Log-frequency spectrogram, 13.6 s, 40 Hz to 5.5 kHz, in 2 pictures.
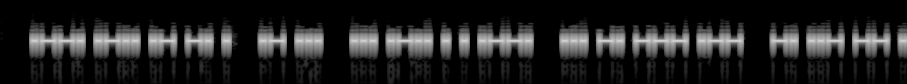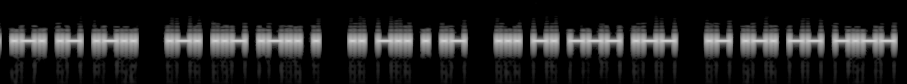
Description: Morse code, heard as a keyed tone, about 36 wpm, 500 Hz. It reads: PLANE AS SLEEP SNOW NUMERAL RULE IDEA SNOW ARMY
